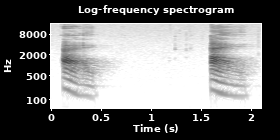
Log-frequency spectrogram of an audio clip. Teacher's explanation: Ow is a diphthong, which is a glide from one vowel to another, but within a single syllable. However, with diphthongs ending in U, the full sound is not usually reached, so the sound is not said as a completed U sound. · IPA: /aʊ/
